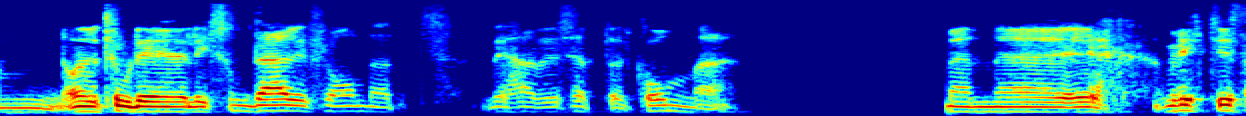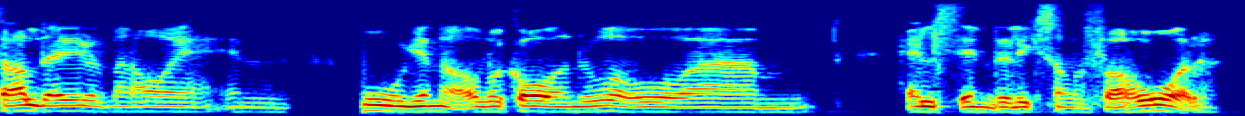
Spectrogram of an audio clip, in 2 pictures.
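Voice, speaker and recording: A man with a Danish accent at medium pitch, fairly slow pace, monotone, flat intonation and big swings in loudness. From Denmark, Frederikshavn. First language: Danish (speaking Swedish). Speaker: ice hockey player. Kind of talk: casual interview. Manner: halting, many fillers.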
